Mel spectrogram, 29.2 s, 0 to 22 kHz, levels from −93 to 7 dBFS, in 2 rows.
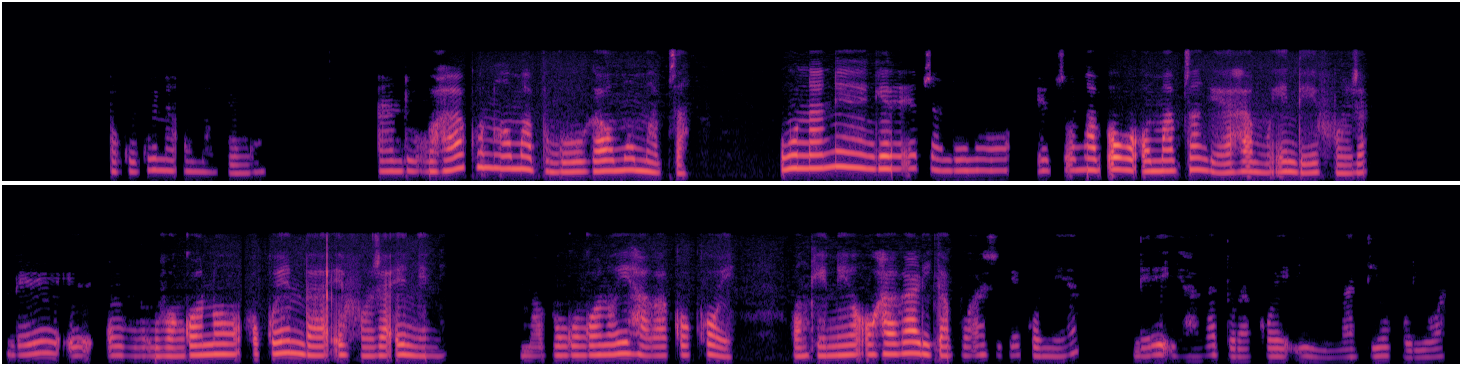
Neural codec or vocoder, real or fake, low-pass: none; real; 7.2 kHz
